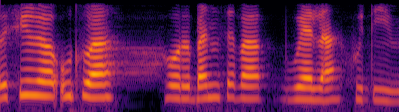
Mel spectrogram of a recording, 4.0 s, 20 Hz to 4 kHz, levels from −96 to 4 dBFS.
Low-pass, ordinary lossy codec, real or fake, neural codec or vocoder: 3.6 kHz; none; fake; codec, 16 kHz, about 1 kbps, DyCAST, with the encoder's durations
